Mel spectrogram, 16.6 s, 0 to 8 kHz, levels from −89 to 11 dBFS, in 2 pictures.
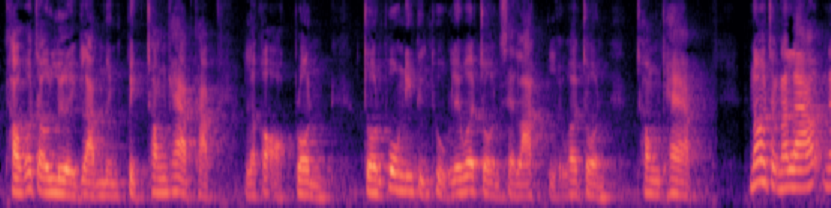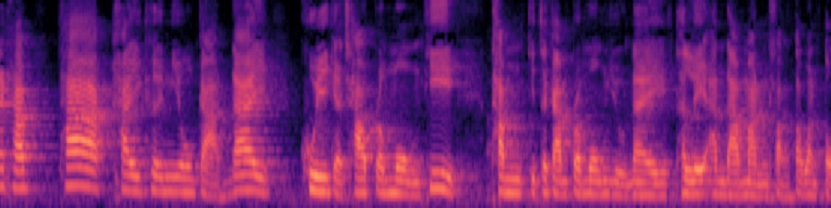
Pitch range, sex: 140-170 Hz, male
